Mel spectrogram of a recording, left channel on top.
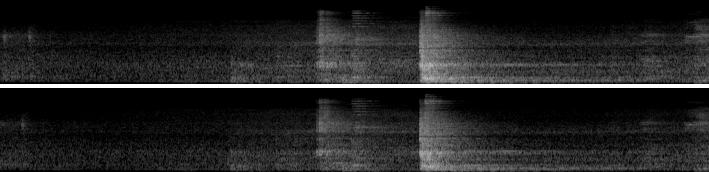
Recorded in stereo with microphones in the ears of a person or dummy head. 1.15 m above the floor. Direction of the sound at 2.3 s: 10° right (ahead or behind).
